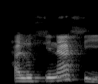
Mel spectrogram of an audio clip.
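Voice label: "halusinasi", Malay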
